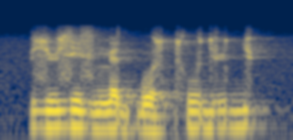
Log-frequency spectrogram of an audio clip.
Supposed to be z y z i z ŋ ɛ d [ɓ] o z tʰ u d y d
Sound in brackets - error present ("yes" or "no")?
no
